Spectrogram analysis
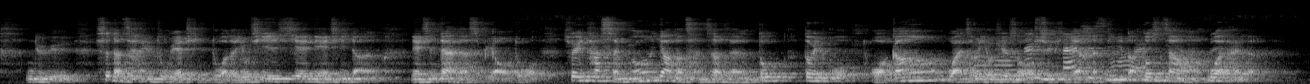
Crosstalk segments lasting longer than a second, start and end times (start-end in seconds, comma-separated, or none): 9.7-12.4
